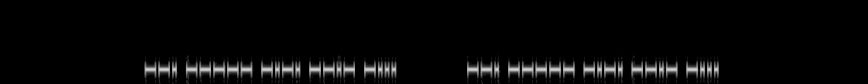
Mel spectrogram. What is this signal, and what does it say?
Morse code, heard as a keyed tone, about 36 wpm, 700 Hz. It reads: G0CQB G0CQB
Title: DXCC-100 Call Signs - 5 Characters - Repeated 2x - 35wpm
